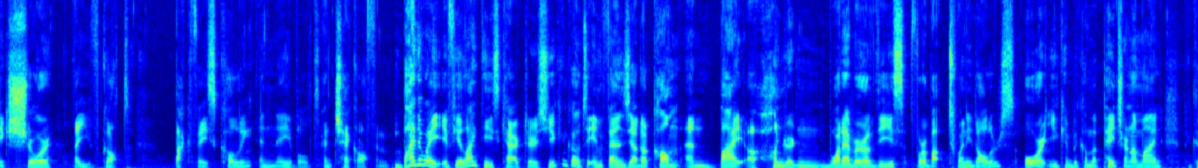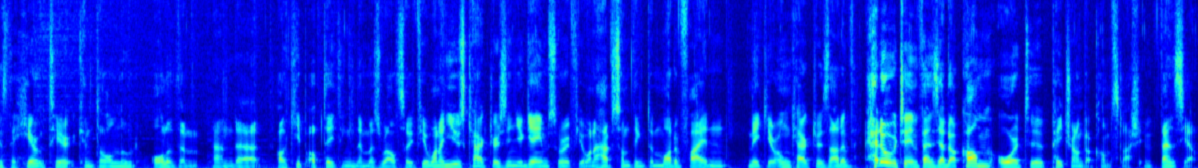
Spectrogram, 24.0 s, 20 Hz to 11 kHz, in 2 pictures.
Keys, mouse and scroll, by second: 0.6 click, 1.3-3.2 drag, 7.3 middle click.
